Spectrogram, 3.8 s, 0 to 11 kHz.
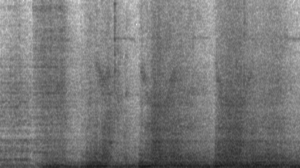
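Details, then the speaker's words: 1962 Ford Fairlane automatic: engine catches quickly and settles straight into a steady, even idle with no misses. Fires right up every time; healthy start. "Fires right up every time. As far as tradeup roadtrip cars go, this is top tier."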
